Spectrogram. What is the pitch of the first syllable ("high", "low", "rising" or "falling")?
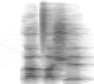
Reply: high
